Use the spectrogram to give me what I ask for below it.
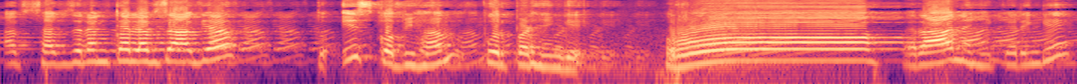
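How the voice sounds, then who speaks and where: A woman teaching a slow Quran reading lesson, explaining each letter patiently and drawing out the letter sounds for learners to repeat. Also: a little high. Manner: patient step-by-step instruction.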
